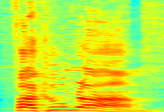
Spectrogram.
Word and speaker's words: Fahkumram: Wait, how did he pronounce it? Huh? Fahkumram! Wait. I gotta turn it up. Fahkumram! Okay. Fahkumram!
